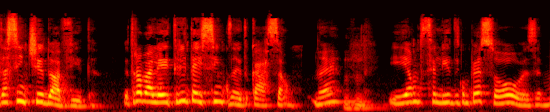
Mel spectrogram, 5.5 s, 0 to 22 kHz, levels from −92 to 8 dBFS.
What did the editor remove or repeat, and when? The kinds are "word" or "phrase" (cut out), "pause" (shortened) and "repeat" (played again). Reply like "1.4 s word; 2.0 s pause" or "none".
1.1 s pause; 2.3 s word; 3.0 s pause; 4.2 s word; 4.6 s word

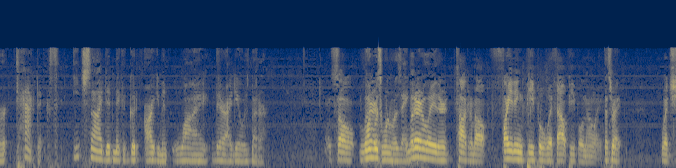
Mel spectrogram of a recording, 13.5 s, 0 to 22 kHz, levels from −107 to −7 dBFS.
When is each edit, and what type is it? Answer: 4.2 s pause; 7.1 s pause; 7.6 s phrase

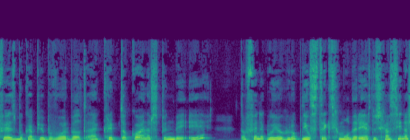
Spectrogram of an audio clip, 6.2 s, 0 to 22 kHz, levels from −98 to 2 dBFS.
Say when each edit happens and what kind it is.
4.0 s word; 4.6 s phrase

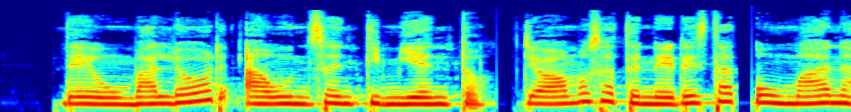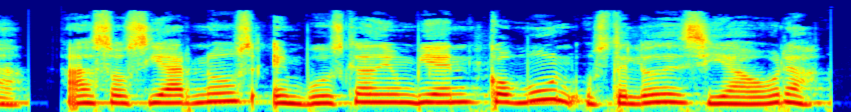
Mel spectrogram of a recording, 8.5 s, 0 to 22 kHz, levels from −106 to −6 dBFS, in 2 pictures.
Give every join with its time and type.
2.5 s pause; 3.7 s word; 4.5 s pause

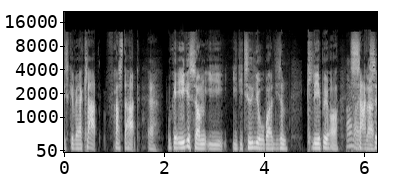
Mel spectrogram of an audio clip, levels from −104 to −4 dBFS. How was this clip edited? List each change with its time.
none

